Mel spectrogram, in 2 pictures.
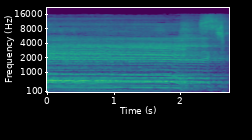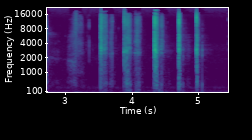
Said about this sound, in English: Was that stabbing sound? That is stabbing sound. All right, so sound like a cat.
